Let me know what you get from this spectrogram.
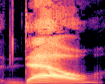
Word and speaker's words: DAO: There's DAO, pronounced DAO, I'm told, a decentralized autonomous organization, kind of an online crypto kibbutz of sorts.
